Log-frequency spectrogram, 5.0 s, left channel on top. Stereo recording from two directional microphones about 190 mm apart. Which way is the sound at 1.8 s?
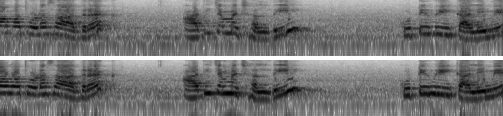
50° right (ahead or behind).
